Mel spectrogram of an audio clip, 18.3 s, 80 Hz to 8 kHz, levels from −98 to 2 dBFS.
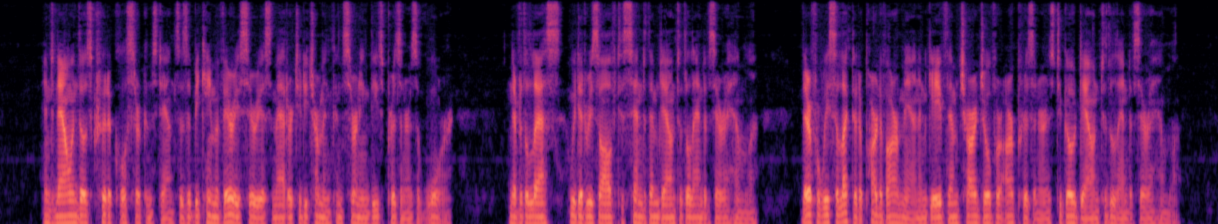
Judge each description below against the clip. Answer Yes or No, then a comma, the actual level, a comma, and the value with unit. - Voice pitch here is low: Yes, very low, 85 Hz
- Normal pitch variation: No, narrow, 2.1 semitones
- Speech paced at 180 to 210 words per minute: Yes, average, 185 wpm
